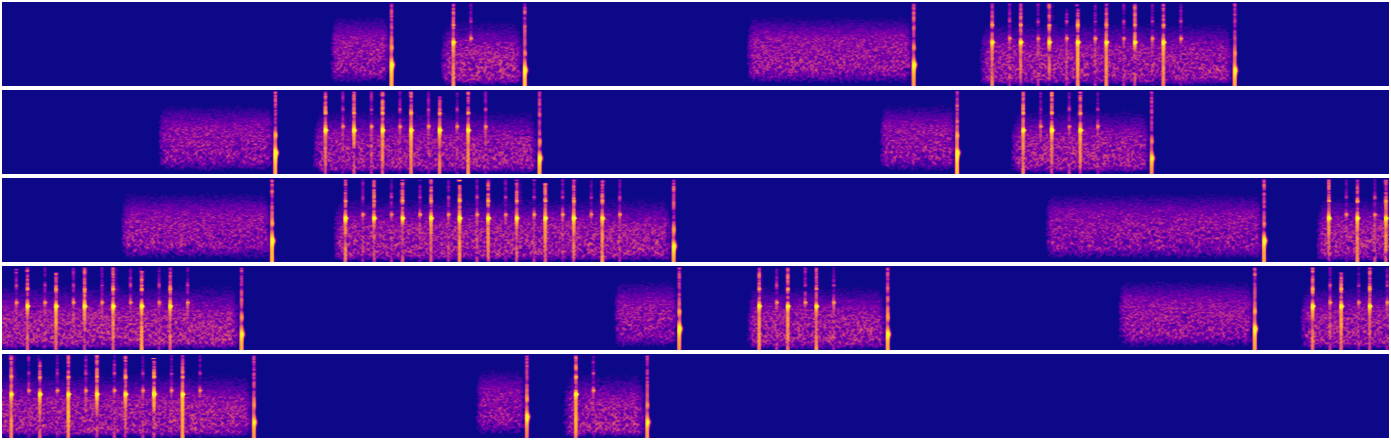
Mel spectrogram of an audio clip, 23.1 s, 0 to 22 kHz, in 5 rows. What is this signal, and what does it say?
Pulse dialling, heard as a rotary dial, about 10 pulses a second. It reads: 1 7 6 3 0 9 3 0 1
